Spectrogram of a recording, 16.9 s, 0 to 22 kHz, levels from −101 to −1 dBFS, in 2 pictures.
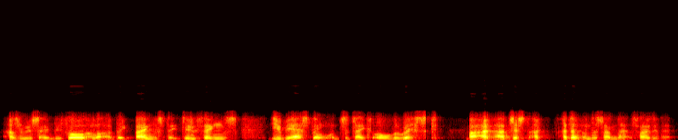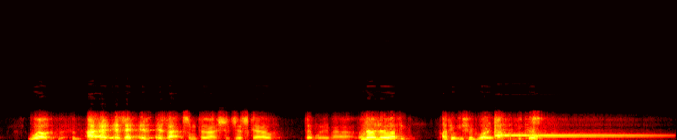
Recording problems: phone-call audio; poor line
doorbell; loud; from 15 to 16 s; peak 1 dB above the speech

